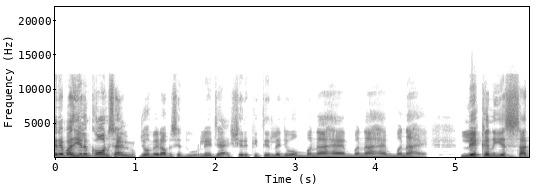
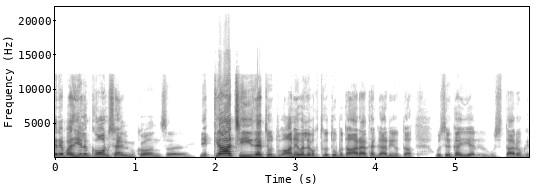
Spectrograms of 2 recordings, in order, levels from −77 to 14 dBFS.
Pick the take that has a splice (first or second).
first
